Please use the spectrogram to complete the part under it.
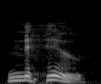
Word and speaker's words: Nihil: They are targeted by the Nil. Did I say that right? – Nile. – Nile? Okay. – Yeah. – It's Nihil.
